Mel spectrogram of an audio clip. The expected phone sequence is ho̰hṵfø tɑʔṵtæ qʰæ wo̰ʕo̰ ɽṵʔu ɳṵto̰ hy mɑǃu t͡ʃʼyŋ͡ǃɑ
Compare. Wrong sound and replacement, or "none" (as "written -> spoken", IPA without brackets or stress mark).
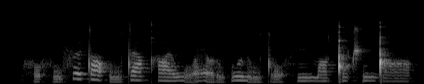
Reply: none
